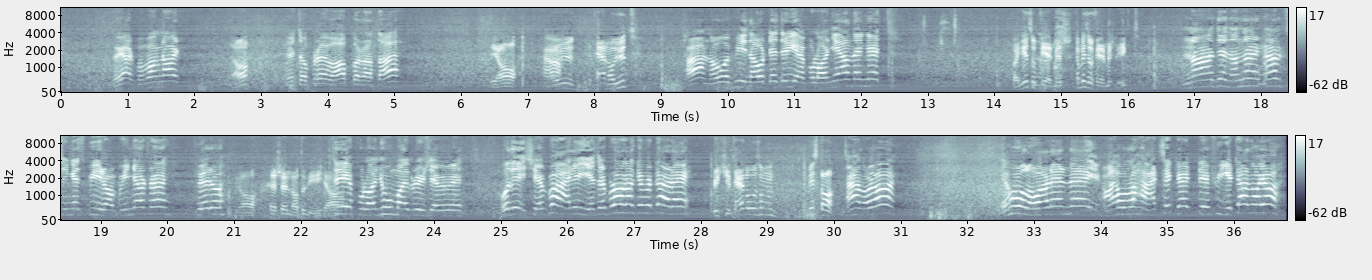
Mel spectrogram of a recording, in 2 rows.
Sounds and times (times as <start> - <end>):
Speech: 0.8 - 1.9, 2.6 - 5.2, 6.5 - 8.8, 9.4 - 12.6, 14.3 - 16.2, 16.9 - 31.0, 32.5 - 36.8.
